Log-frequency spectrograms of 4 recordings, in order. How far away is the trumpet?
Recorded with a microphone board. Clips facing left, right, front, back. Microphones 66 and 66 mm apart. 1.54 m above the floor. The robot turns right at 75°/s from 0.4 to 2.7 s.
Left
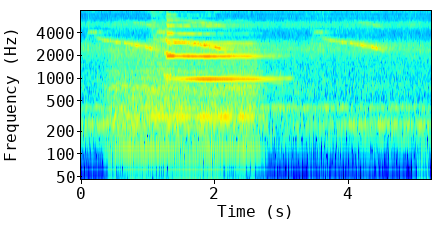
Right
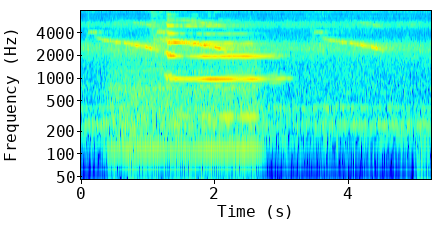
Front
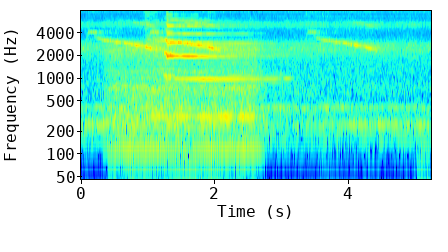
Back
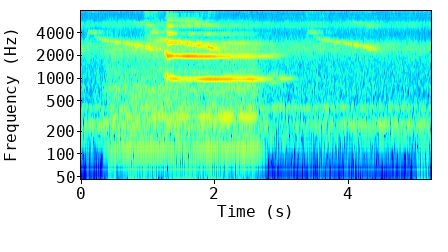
About 4.5 m.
